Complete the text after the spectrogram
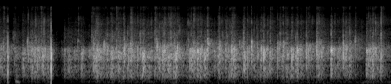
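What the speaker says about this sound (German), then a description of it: "Also nochmal ein extra Applaus für Herrn Schmidt." Audience applause at a professional conference event, a steady moderate round of many people clapping, continuous for several seconds with no talk over it.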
